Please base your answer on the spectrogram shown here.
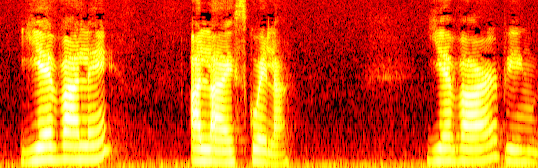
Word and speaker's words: llévale: So we have three syllables and we have to go back three.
